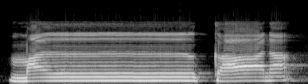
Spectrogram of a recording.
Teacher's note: یعنی اخفا کا غنہ ہوگا، آواز کو ناک میں چھپا کر پڑھیں گے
